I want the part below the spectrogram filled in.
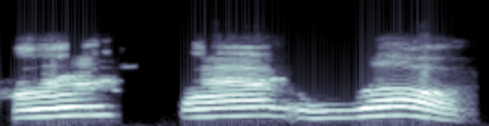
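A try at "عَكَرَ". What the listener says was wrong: Ya, huruf ainnya dibuka lagi. Akalto.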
